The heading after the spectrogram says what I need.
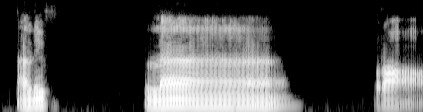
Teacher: Tidak bisa ra panjang, ra 2 harokat saja. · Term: mad tabi'i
